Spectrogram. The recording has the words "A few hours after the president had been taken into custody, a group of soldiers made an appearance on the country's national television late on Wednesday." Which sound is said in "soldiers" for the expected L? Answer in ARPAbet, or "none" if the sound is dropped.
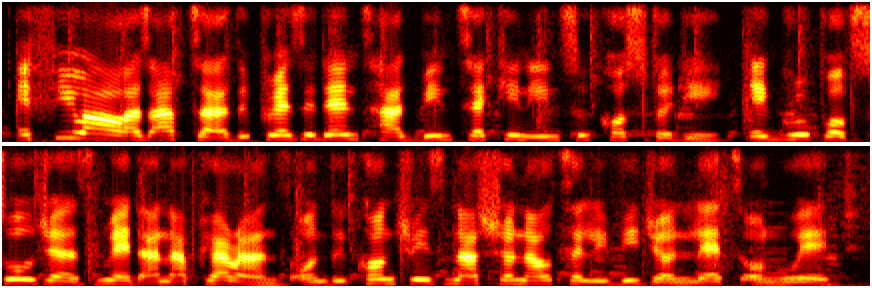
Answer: L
